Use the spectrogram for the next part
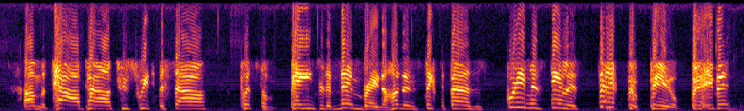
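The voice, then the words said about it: Dusty Rhodes impression. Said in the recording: “This is Dusty Rhodes”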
